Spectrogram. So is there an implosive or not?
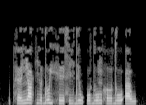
no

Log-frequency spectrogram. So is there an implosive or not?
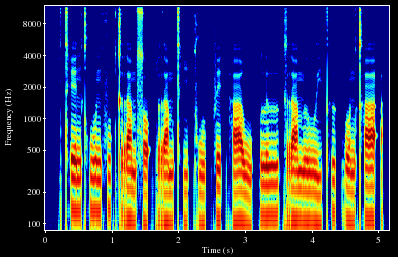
no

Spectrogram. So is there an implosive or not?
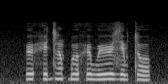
yes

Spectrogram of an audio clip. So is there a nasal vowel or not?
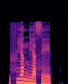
no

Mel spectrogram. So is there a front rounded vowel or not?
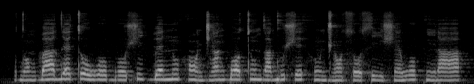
no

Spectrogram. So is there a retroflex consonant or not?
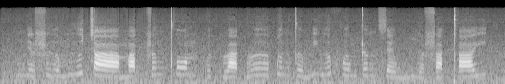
yes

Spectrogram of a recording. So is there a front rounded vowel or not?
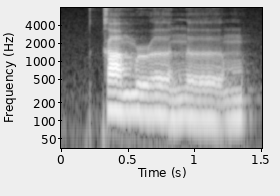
no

